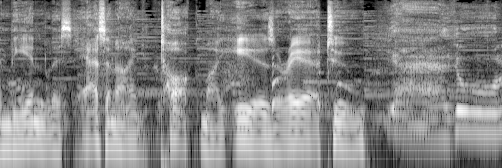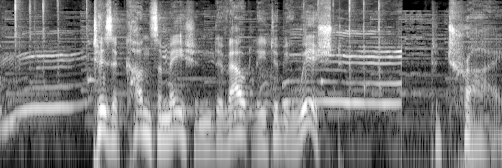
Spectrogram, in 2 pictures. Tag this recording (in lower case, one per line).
music
speech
